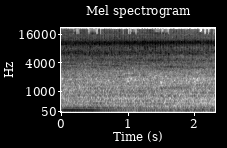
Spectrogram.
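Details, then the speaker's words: Mustang V8 with headers, started off a jump pack: loud, steady burble with an even beat and no tapping or misfire; healthy idle. "Sounds good. Well, get started once a while. Still ps like a kitten. Those headers don't hurt."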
